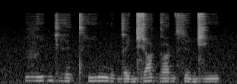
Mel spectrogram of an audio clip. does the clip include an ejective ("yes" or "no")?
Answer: no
